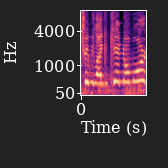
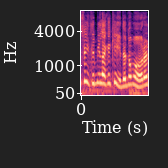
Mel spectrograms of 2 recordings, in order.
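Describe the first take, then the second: First: It is said in a whiny, complaining voice. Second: It is said in a put-on Italian accent. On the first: "I could just make him a whiner" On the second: "Mario Italian"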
